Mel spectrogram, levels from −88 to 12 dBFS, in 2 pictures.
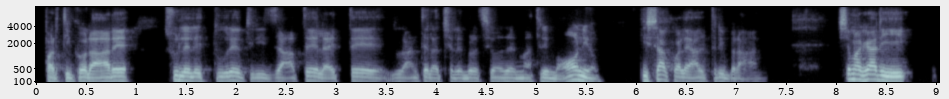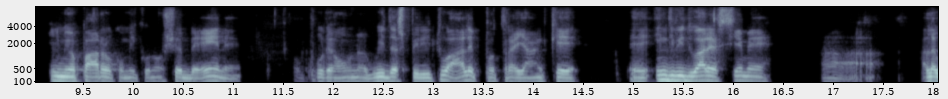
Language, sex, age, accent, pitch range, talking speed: Italian, male, 50-69, native, 100-125 Hz, 115 wpm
